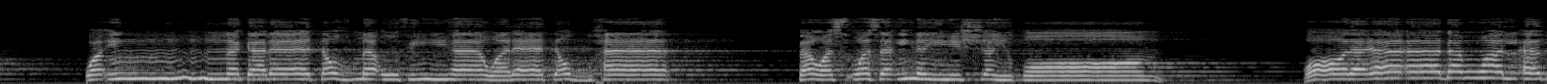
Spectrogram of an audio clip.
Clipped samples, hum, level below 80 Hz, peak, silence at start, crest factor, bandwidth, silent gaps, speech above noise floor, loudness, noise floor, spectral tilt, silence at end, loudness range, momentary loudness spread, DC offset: under 0.1%; none; -58 dBFS; -10 dBFS; 0 s; 14 dB; 9.4 kHz; none; 33 dB; -22 LUFS; -55 dBFS; -4.5 dB/octave; 0 s; 3 LU; 6 LU; under 0.1%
